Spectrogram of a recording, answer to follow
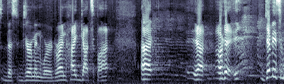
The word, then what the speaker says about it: Reinheitsgebot: I'm way too Irish to be able to pronounce this German word, Reinheitsgebot. Yeah, okay, give me some help. What is it again? Reinheitsgebot, great.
